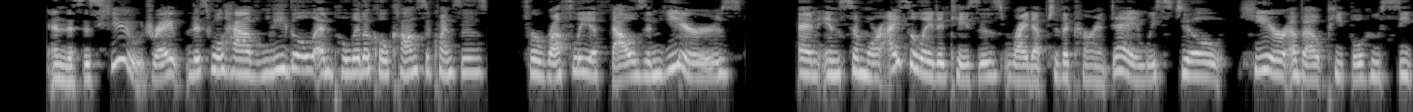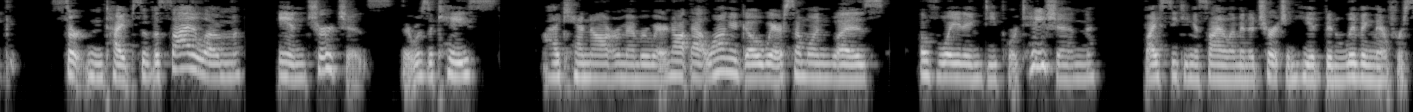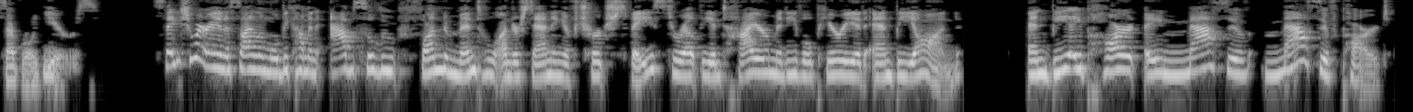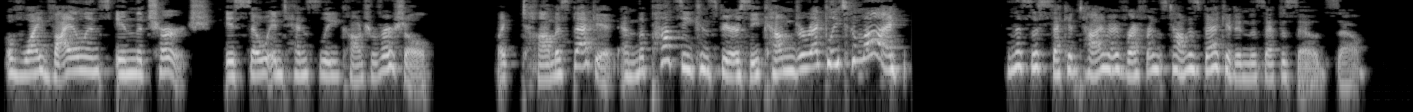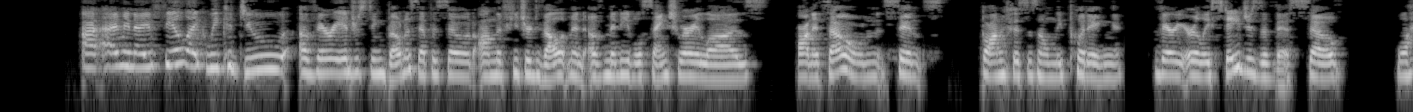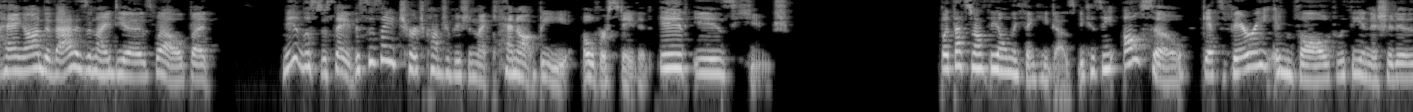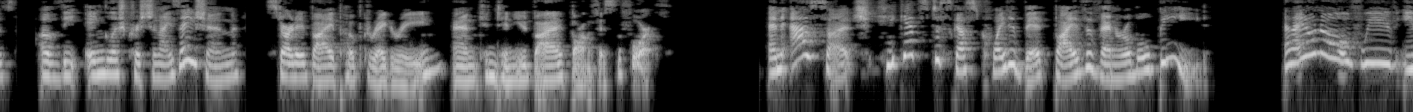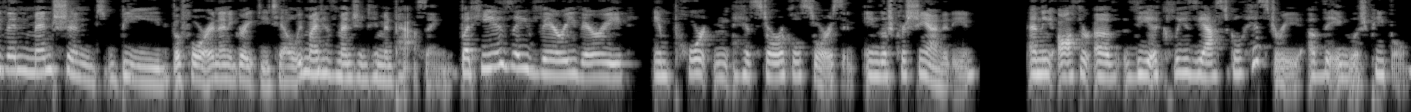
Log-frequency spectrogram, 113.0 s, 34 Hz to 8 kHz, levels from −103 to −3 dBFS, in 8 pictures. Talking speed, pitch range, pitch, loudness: 150 wpm, 190-255 Hz, 210 Hz, -28 LUFS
